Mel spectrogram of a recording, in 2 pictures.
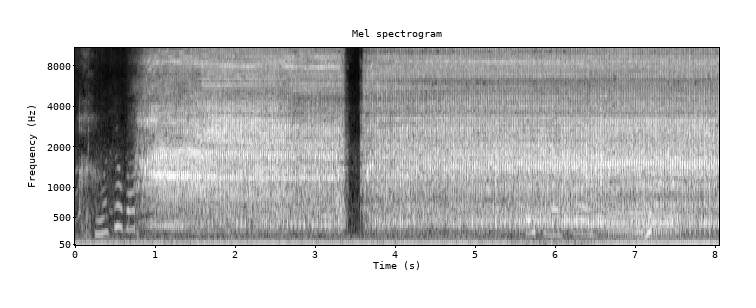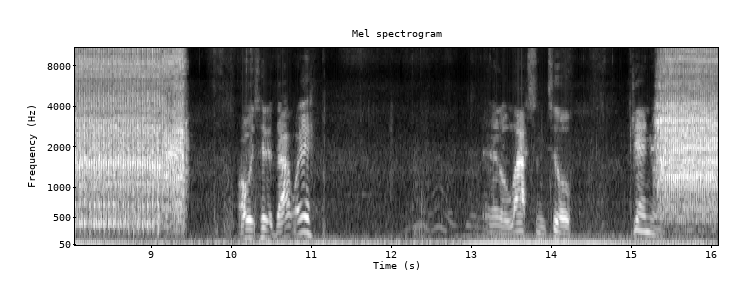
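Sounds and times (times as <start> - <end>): power saw cutting tree trunk: 0.0 - 9.5, 15.1 - 16.0.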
